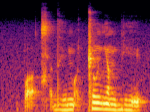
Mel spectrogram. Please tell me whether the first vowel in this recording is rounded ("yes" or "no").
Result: no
